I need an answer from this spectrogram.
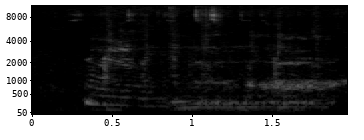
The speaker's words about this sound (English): There's my fucking dog over there groaning and moaning.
